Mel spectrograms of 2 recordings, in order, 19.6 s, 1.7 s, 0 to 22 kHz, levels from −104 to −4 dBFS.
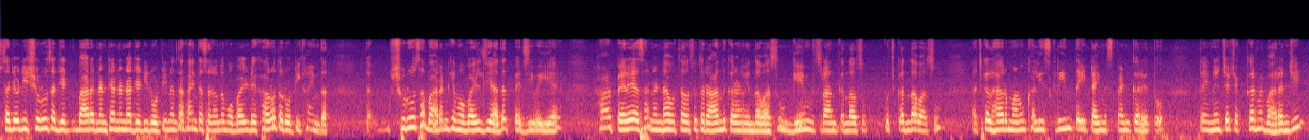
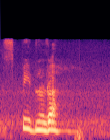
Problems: constant background noise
